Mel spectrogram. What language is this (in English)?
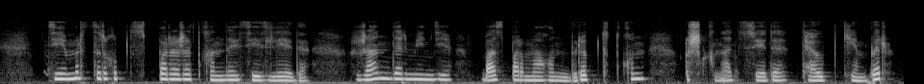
Kazakh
